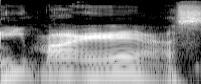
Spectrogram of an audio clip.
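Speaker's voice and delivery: offhand, tossed-off delivery in a cartoon brat voice. Recounting the rabbit the fairy queen sent, retelling a rabbit yelling. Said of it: "a rabbit yelling".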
